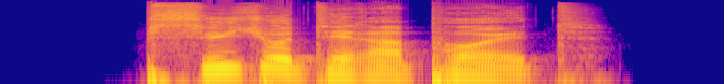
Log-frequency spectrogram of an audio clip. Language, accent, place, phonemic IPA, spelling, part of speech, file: German, Germany, Berlin, /ˈpsyːçoterapɔɪ̯t/, Psychotherapeut, noun, De-Psychotherapeut.ogg
- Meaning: psychotherapist (male or of unspecified gender)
